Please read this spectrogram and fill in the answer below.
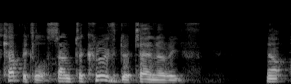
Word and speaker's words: Tenerife: capital, Santa Cruz de Tenerife. Now, I am aware that the locals pronounce this Tenerife, but as we're also used to calling it Tenerife, I'm just going to stick with that.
